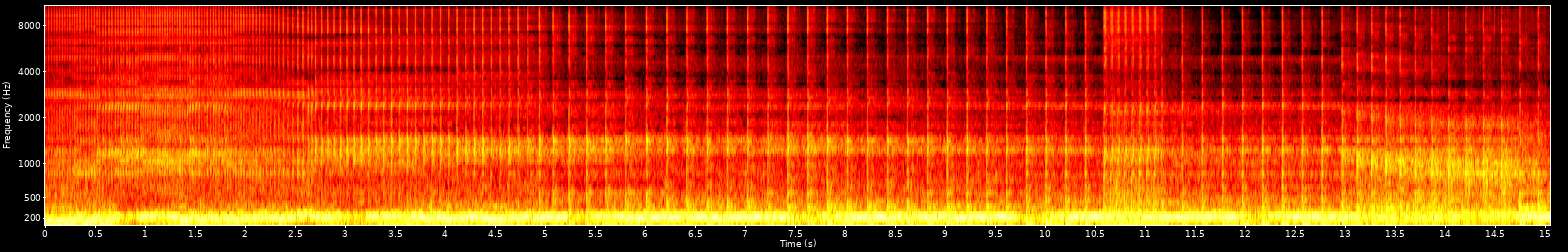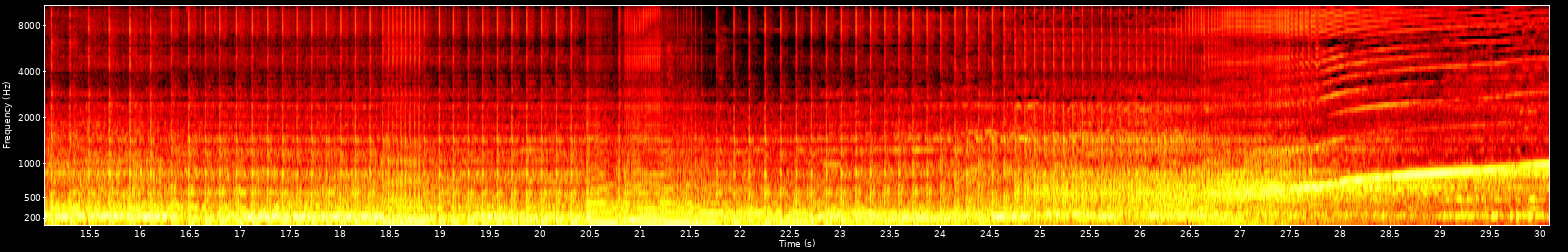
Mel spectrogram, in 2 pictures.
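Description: Modular synthesizer and amplifier feedback playing a dense, loud electronic noise drone, with a steady low hum beneath held tones and a fast flutter. In the last few seconds several tones glide upward.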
